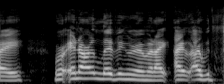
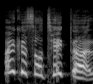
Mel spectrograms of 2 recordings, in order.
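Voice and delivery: much higher, airy shrug of a voice; mock-innocent high voice; 11 semitones higher than usual. Herself finding joints in the backyard, mock-innocent high voice. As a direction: play it like a sly little treat. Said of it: "And I was like".

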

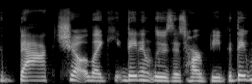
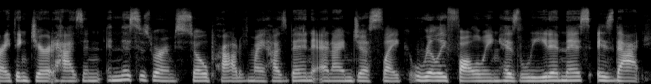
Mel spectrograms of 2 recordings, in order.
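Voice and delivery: normal talking voice

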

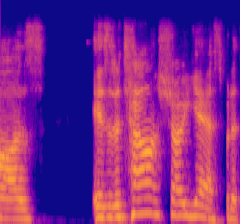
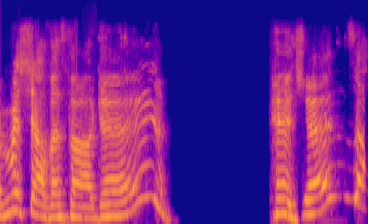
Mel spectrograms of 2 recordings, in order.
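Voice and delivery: mock character voice; 6 semitones higher, slower than usual. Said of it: "And they'll go".

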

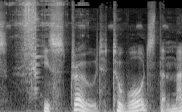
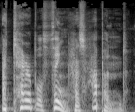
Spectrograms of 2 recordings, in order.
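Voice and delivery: higher-pitched monsters bringing bad news; alarmed announcement; 7 semitones higher than usual. A narrator's reading. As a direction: raise the alarm in a high voice. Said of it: "they announced".

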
